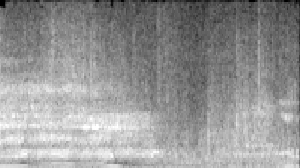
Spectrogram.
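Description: A person's voice murmuring briefly over a steady hiss, which continues after the voice stops.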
